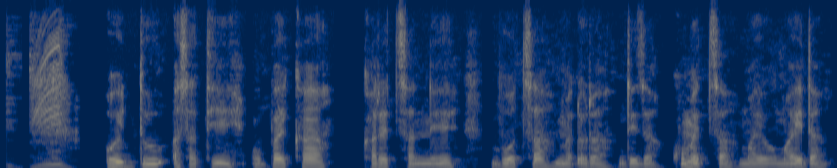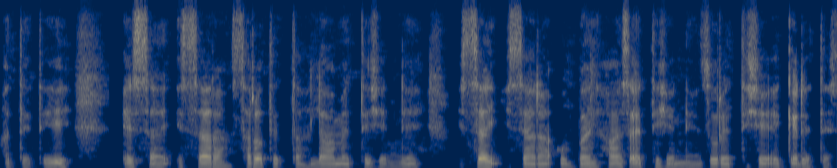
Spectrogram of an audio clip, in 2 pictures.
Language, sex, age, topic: Gamo, female, 25-35, government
